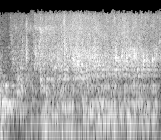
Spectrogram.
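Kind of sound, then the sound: household object, toilet flushing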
